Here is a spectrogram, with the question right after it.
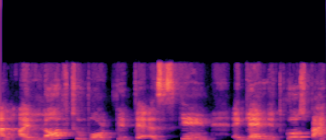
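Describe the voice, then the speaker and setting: A woman with a Persian accent talks at a fairly slow pace in a high pitch. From Iran. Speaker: medical aesthetician. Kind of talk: webinar Q&A. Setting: video webinar.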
